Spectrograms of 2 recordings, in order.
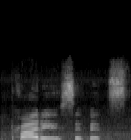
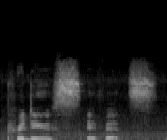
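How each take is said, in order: First: "Produce" stressed first, PROH-duce; "Produce" with prah at the front, stress first; noun produce. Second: "Produce" with a weak first syllable, pruh-DUCE; verb produce. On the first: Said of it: "like, fruit and vegetables". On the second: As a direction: stress the end of "Produce", slow. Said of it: "the verb to produce". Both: Shown as a demonstration.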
